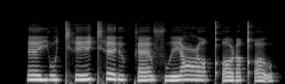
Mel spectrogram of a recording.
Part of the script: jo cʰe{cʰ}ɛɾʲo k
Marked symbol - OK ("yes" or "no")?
yes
